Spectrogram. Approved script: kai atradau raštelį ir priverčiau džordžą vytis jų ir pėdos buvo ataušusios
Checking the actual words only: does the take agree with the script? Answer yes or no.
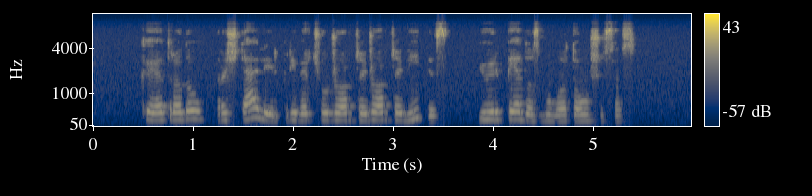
no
